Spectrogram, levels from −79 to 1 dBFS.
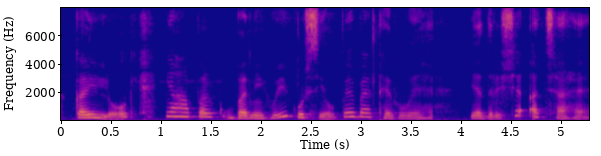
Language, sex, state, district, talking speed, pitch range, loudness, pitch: Hindi, female, Bihar, Araria, 170 wpm, 185-265 Hz, -36 LUFS, 205 Hz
